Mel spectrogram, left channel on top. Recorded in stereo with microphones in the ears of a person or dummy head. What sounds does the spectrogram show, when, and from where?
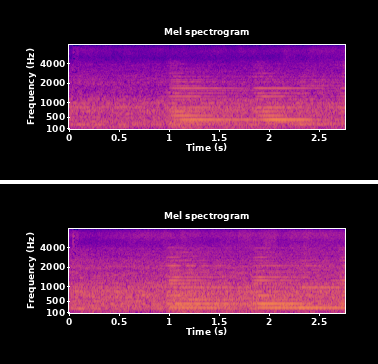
0.9 s a piano: 85° right, 4.5 m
